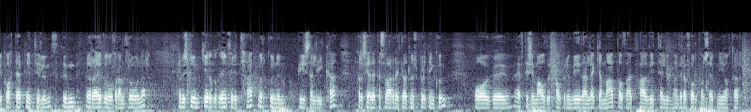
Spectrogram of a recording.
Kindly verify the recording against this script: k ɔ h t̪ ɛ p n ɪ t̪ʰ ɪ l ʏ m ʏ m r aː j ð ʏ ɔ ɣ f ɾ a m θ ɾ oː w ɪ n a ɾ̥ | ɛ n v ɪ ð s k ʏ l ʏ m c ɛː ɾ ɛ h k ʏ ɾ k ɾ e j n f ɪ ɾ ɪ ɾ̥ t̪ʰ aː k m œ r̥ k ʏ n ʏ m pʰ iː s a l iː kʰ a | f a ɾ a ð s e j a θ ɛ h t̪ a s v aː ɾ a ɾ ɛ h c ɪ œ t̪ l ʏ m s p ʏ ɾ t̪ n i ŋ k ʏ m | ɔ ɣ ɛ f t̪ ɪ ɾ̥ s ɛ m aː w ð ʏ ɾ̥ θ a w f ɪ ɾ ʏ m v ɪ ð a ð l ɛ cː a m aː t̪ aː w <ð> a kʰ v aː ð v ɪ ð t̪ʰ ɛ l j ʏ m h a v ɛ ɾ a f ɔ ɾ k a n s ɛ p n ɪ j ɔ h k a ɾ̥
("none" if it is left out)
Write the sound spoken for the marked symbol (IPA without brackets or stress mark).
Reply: θ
